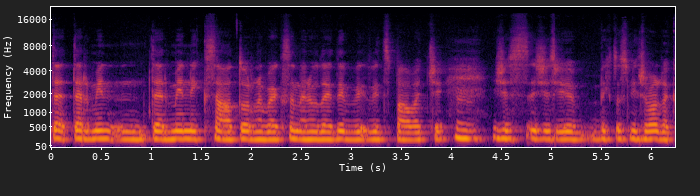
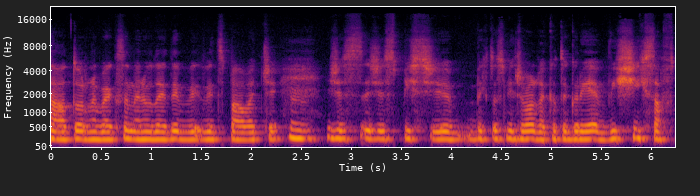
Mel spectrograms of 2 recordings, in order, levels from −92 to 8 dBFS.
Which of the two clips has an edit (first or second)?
first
